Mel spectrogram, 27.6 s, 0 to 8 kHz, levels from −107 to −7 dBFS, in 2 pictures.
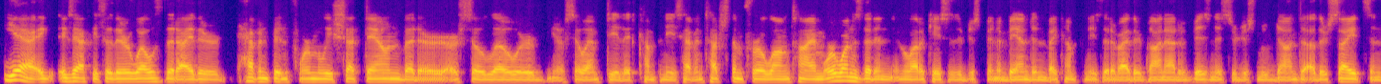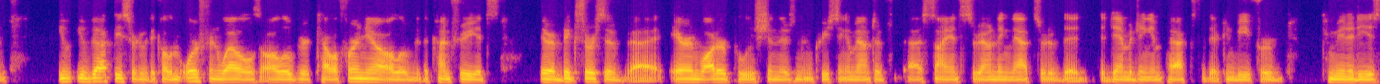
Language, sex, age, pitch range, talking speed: English, male, 40-59, 90-105 Hz, 245 wpm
